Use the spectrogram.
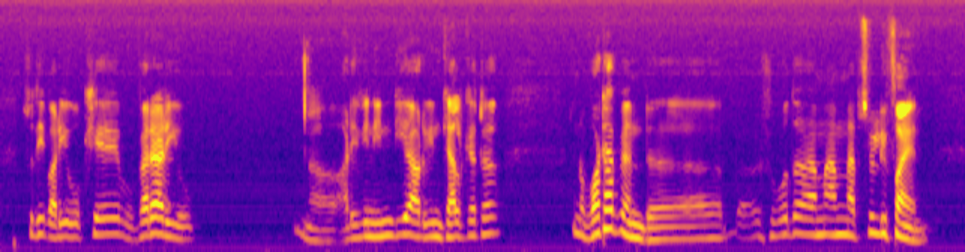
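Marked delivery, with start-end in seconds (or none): none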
